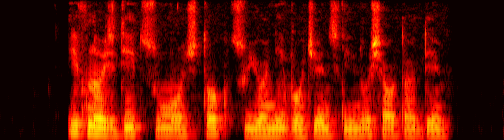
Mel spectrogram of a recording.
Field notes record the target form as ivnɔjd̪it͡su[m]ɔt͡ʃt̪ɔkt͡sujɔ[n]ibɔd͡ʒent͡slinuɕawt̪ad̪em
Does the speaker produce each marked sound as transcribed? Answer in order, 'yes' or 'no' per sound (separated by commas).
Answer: yes, yes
